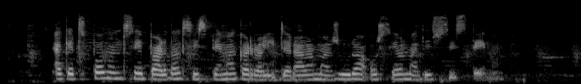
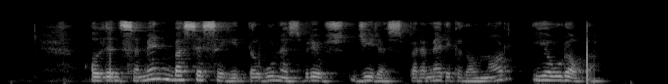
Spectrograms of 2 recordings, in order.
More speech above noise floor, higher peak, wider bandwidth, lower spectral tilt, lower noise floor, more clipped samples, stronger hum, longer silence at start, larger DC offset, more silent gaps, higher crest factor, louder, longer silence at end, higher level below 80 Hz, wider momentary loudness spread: second, 25 dB vs 39 dB; second, -12 dBFS vs -4 dBFS; first, 11.5 kHz vs 8.8 kHz; about the same, -2 dB/octave vs -2.5 dB/octave; second, -57 dBFS vs -69 dBFS; neither; neither; second, 0.25 s vs 0.5 s; neither; neither; second, 20 dB vs 28 dB; second, -31 LUFS vs -28 LUFS; second, 0.05 s vs 0.65 s; second, -86 dBFS vs -64 dBFS; second, 7 LU vs 15 LU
